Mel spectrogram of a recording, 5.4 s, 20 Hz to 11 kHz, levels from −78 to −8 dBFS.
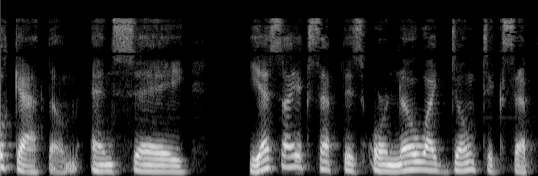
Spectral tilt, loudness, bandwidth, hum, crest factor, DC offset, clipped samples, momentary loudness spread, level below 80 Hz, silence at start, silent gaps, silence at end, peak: -6.5 dB/octave; -24 LUFS; 8 kHz; none; 16 dB; under 0.1%; under 0.1%; 10 LU; -70 dBFS; 0 s; 2.16-2.48 s; 0.1 s; -8 dBFS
